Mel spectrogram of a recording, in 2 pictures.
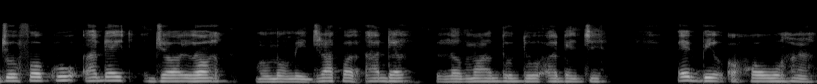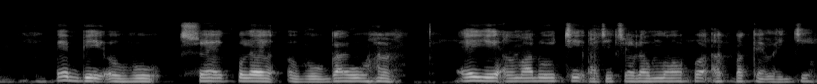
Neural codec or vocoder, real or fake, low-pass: codec, 16 kHz, 2 kbps, FreqCodec, larger model; fake; 7.2 kHz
